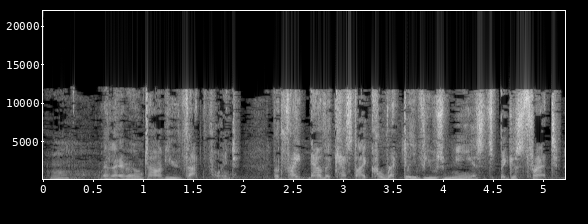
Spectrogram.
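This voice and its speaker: A man's voice: fairly low pitch, very animated, moderate pace, faint music behind. A man playing an older, commanding and protective time traveler in an audio drama, speaking formally and precisely in an avuncular way. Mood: measured, wry. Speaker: actor in a sci-fi audio drama.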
